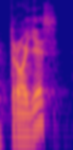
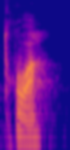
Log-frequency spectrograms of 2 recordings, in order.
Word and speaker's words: Troyes: Eh, mucha gente lo conoce como el Troyes, eh, porque así se escribe, pero pues es francés, Trois.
